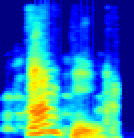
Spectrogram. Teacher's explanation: campo tiene la mayor fuerza de voz en la penúltima sílaba. Yo ya sé que es una palabra grave, pero yo no coloco la tilde.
